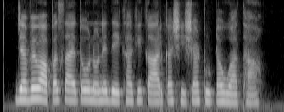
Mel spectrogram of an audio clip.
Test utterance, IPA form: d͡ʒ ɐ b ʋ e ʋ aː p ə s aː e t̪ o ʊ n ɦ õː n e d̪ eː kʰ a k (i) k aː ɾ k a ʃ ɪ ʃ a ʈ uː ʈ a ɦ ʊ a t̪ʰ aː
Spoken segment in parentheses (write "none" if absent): i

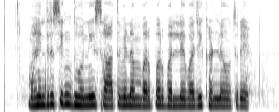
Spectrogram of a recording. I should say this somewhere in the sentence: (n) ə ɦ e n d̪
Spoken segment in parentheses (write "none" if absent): m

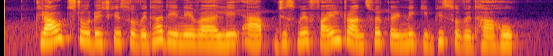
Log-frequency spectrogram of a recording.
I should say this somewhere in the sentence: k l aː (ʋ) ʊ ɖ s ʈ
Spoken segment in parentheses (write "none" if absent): none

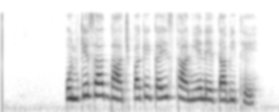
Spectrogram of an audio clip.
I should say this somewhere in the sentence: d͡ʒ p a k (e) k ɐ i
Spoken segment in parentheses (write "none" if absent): e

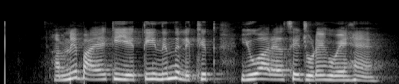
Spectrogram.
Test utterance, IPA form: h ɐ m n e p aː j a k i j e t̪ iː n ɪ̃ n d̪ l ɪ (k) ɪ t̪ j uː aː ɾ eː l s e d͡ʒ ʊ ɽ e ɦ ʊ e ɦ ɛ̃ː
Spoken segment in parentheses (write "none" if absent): kʰ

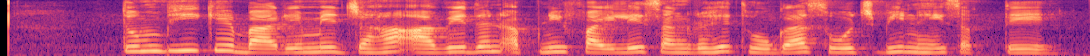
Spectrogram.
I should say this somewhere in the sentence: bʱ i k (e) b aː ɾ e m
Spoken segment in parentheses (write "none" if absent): e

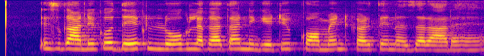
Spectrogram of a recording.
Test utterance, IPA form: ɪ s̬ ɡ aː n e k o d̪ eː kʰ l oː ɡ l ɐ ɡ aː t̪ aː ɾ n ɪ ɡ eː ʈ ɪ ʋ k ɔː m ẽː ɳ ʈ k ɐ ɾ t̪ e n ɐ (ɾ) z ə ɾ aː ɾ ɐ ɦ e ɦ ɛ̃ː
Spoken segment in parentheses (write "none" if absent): none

